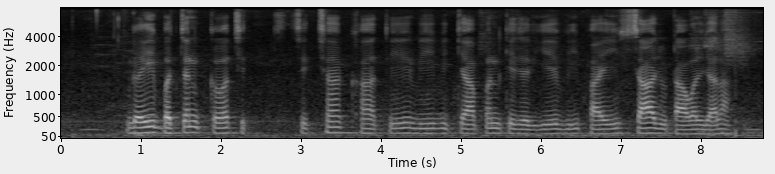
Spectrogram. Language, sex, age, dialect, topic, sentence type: Bhojpuri, male, 18-24, Western, banking, statement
